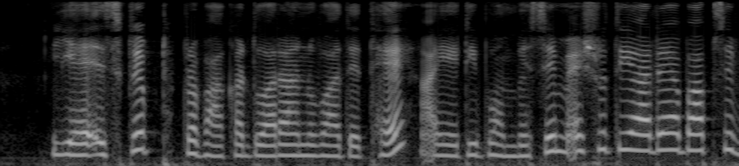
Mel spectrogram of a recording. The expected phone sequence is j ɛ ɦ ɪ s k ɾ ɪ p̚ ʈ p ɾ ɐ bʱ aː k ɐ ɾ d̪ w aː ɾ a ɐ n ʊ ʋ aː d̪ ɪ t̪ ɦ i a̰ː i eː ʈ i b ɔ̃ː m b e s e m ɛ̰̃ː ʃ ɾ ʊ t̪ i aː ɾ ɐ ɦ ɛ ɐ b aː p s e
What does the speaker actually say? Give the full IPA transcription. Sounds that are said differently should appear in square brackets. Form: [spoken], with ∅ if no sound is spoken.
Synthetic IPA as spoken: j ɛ ɦ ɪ s k ɾ ɪ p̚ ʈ p ɾ ɐ bʱ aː k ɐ ɾ d̪ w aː ɾ a ɐ n ʊ ʋ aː d̪ ɪ t̪ ɦ [ɛ] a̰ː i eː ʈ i b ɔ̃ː m b e s e m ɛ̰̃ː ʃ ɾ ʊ t̪ i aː ɾ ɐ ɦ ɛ ɐ b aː p s e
